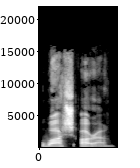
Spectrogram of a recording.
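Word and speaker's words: Waushara: It's Washara, by the way.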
